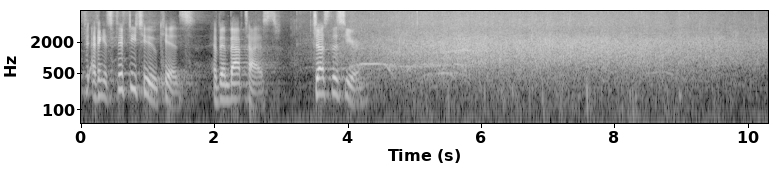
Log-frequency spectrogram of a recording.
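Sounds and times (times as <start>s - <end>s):
speech: 0.1s - 4.5s
audience cheering: 3.2s - 10.3s
audience clapping: 3.2s - 10.3s.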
